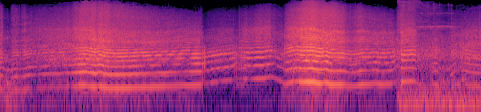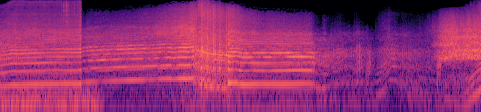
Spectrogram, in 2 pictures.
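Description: A rally car engine roars at high revs, rising and falling as it shifts gears.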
